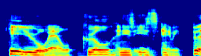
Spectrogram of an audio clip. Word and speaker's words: Kuol: I'm assuming cool, that's how you pronounce it. It's Kuol, cool, and he's anyway.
